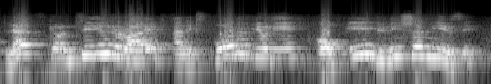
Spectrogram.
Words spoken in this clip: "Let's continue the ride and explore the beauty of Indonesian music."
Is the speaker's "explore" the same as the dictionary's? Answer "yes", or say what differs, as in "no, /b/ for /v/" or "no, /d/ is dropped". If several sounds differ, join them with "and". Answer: no, /l/ is dropped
